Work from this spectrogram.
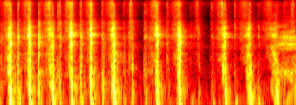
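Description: Tarot cards being shuffled, a steady run of crisp riffling bursts repeating roughly every half second, close and fairly quiet, with no talking.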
